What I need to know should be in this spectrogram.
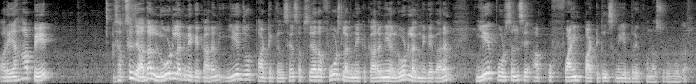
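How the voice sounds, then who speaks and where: A man's voice: fairly high pitch, animated, fairly quick, warm tone. A man teaching an engineering class, explaining step by step, asking questions and answering them himself. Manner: explains step by step, repeats key terms, asks and answers his own questions; mixes English technical phrases into his talk. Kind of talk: classroom lecture.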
